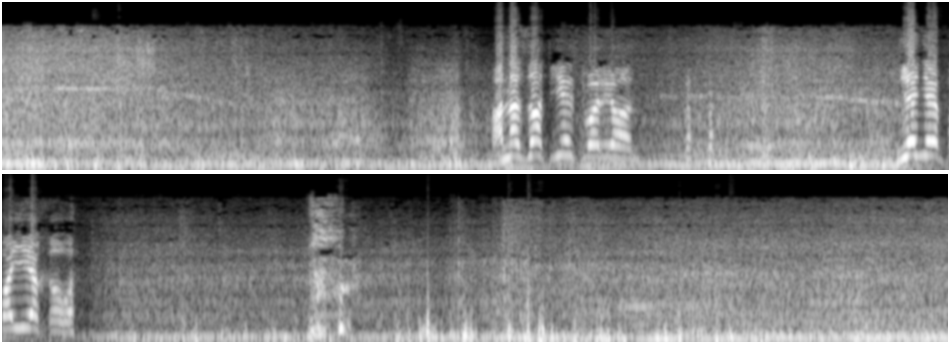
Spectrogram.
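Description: A tracked armoured vehicle's engine rumbles loudly as it drives past.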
